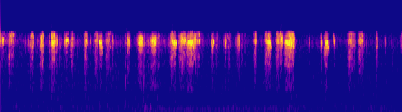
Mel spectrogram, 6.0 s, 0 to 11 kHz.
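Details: Two-week-old tit nestlings, Théding, 13 May 2019: a choppy series of thin, high, rasping chirps, louder in the middle, with a faint low hum behind.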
